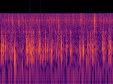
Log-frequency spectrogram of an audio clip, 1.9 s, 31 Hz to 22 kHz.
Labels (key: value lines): label: biophony, sea urchins (Echinidae)
recorder: SoundTrap 600 or HydroMoth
